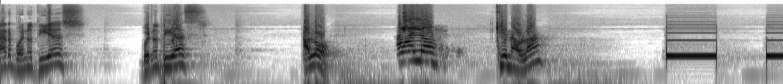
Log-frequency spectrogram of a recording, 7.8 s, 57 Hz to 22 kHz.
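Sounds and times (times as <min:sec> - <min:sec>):
speech: 0:00.0 - 0:02.1, 0:03.0 - 0:05.6
telephone busy tone after dropped call: 0:06.6 - 0:07.8.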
